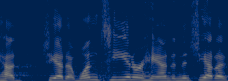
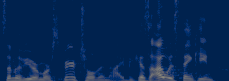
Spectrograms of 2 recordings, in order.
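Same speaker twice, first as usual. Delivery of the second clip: normal talking voice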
